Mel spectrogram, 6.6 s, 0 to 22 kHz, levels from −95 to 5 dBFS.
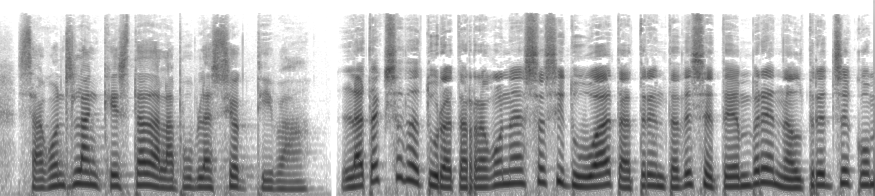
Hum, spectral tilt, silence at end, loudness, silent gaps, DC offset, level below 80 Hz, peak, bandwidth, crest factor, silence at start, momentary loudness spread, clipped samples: none; -4.5 dB/octave; 0 s; -17 LUFS; 2.49-2.53 s; under 0.1%; -46 dBFS; 0 dBFS; 16.5 kHz; 16 dB; 0.15 s; 7 LU; under 0.1%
